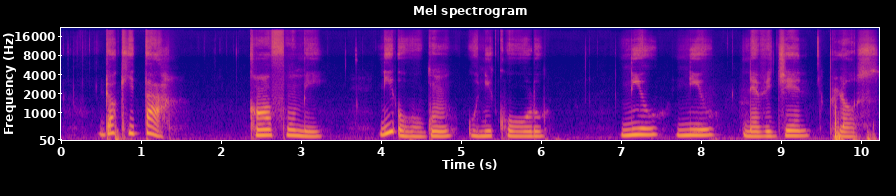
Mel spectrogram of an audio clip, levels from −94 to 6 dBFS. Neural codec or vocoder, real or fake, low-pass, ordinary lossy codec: autoencoder, 48 kHz, 128 numbers a frame, DAC-VAE, trained on Japanese speech; fake; none; none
